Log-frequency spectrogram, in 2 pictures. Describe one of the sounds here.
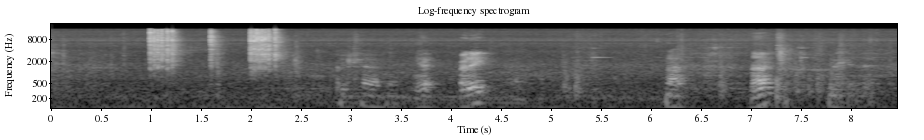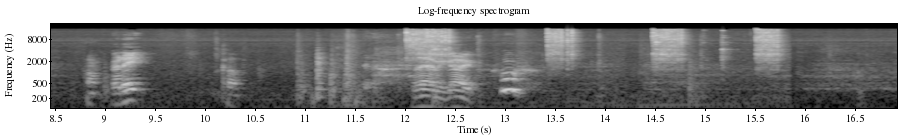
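A ratchet wrench clicks as it turns a bolt.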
